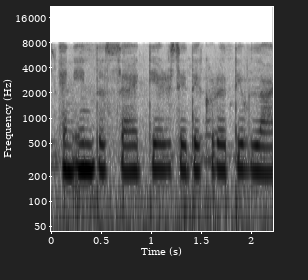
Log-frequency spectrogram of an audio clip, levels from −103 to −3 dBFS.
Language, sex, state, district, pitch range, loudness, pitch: English, female, Arunachal Pradesh, Papum Pare, 235-245 Hz, -14 LUFS, 240 Hz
